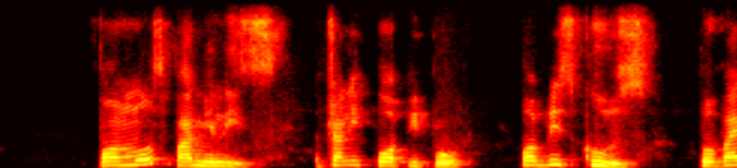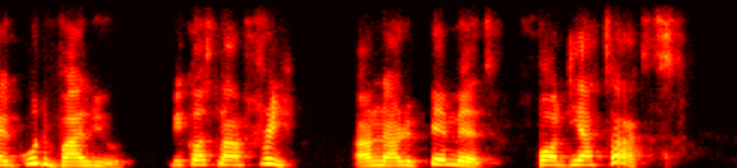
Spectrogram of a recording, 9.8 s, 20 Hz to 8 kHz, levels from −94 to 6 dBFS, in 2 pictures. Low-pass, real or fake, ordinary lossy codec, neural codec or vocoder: 7.2 kHz; fake; Opus, 24 kbps; codec, 16 kHz, 4 kbps, X-Codec, WavLM features, trained on Multilingual LibriSpeech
